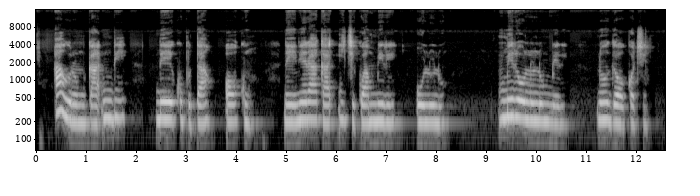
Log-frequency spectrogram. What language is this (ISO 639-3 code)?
ibo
